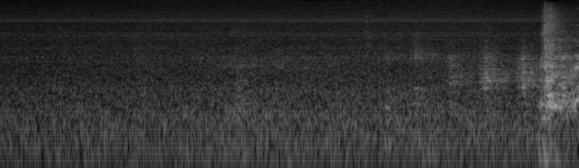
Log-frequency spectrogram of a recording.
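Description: Quiet room tone with a steady hiss and a thin, high, continuous whine, with a few faint soft sounds near the end.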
